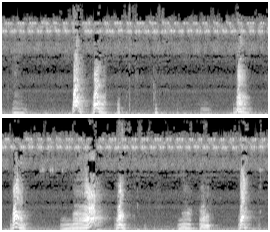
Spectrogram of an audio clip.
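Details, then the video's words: German Shepherd puppy barking at a cockroach, a string of about ten sharp, yappy barks spaced irregularly, some in quick pairs, over a constant high-pitched electrical whine. "cockroach vs German shepherd puppy"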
